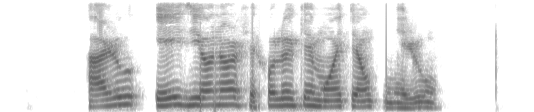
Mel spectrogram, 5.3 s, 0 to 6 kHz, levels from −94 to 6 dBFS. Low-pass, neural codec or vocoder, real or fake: 5.4 kHz; none; real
